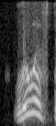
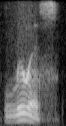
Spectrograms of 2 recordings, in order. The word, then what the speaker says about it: Lewes: They spell it L-E-W-E-S. Some people who are not familiar with it will look at the map and say, oh, you must live in Lewis. Well, no, it's Lewis. Oh, L-E-W-I-S? No, L-E-W...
